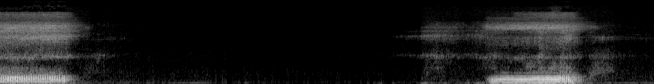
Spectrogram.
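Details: Two loud, rough snoring breaths with a long quiet gap between them; heavy, noisy breathing during sleep, snoring.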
